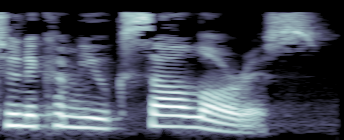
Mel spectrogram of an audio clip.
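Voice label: "Tunica muscularis", English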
